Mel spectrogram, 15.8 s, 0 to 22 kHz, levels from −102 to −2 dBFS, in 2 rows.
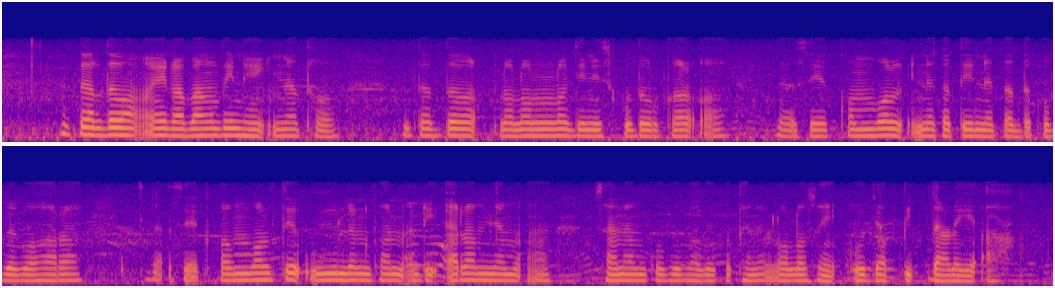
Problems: background sounds at intervals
